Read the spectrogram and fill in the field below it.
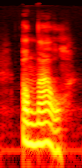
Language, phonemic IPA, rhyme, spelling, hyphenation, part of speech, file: Dutch, /ɑˈnaːl/, -aːl, annaal, an‧naal, noun, Nl-annaal.ogg
- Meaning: annals, chronicle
